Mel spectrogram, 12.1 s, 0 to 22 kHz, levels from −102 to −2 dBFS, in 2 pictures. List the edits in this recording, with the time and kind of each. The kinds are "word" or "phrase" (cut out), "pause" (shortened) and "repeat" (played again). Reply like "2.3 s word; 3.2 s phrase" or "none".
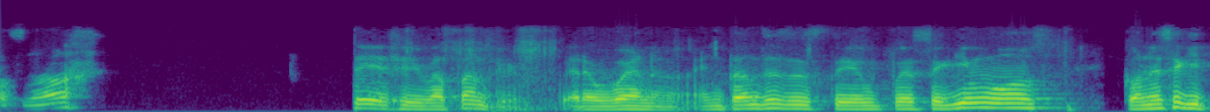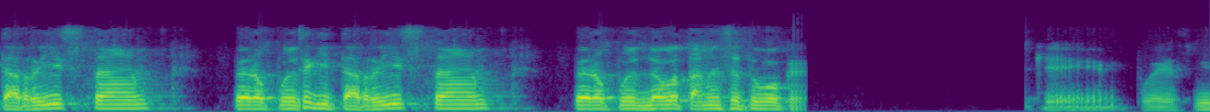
7.5 s repeat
